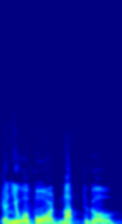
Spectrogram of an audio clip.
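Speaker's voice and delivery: usual speaking voice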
